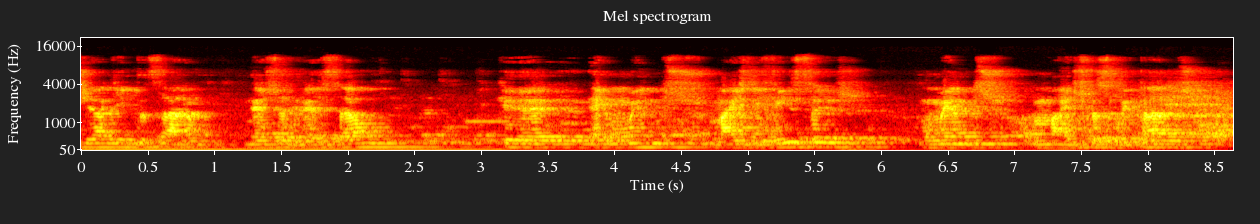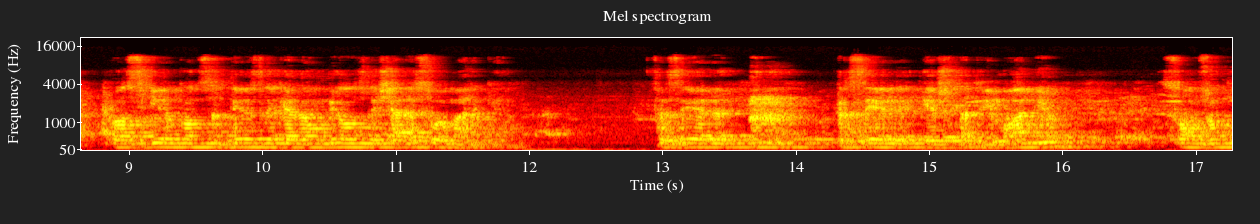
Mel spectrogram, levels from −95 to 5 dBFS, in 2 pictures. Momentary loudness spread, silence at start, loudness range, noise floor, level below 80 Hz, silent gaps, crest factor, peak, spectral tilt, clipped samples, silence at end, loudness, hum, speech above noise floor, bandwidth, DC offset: 13 LU; 0 s; 3 LU; -45 dBFS; -44 dBFS; none; 20 dB; 0 dBFS; -3 dB/octave; under 0.1%; 0 s; -19 LUFS; none; 25 dB; 12.5 kHz; under 0.1%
